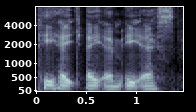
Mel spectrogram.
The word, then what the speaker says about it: Thames: the River Thames now I know this is spelled t-h-a-m-e-s but it's phonetically spoken like Thames t-e-m-s remember I've told you that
